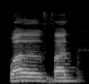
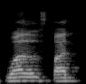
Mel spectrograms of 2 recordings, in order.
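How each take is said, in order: No difference in how they are said.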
